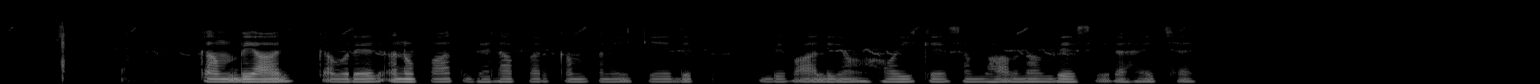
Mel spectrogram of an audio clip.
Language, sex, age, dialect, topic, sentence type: Maithili, male, 18-24, Eastern / Thethi, banking, statement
